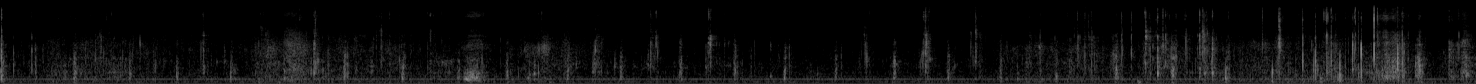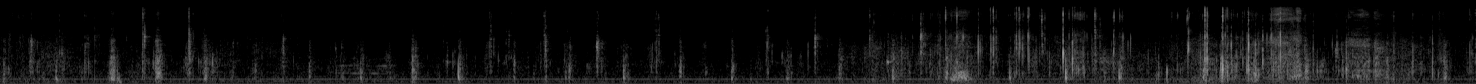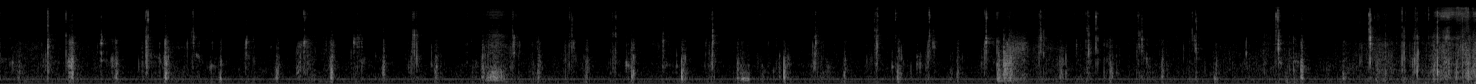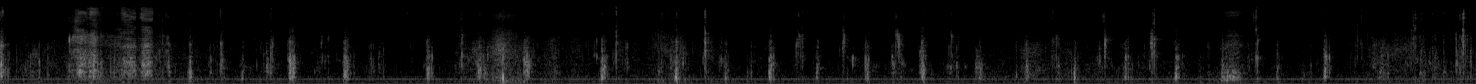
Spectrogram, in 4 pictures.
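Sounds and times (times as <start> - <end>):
chewing with wet mouth clicks: 0.0 - 59.0
low steady hum: 0.0 - 59.0
paper wrapper rustling: 24.1 - 28.8.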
